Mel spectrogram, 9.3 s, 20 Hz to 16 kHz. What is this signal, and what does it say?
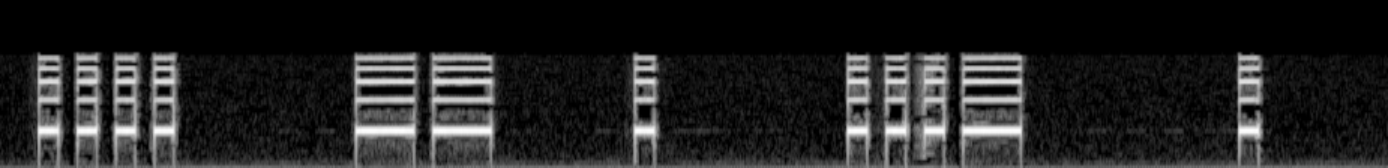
Morse code, heard as a keyed tone, about 9 wpm, spaced as for 5 wpm, 850 Hz. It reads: HMEVE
